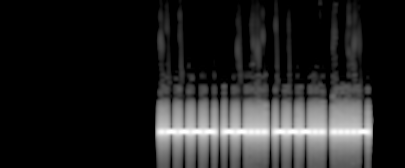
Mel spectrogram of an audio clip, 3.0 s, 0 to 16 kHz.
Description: Morse code, heard as a keyed tone, about 50 wpm, 700 Hz. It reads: 1784
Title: Numbers - 4-Digit 50wpm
